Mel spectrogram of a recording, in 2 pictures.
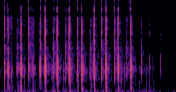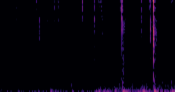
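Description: Fingertips and short nails rapidly tap and scratch the printed aluminium foil of a small hollow Kinder Surprise chocolate egg held in both hands, producing a quick run of crisp, crinkly clicks for about two seconds. The sound then drops to near silence with faint soft rustling, broken by a couple of sharp, bright foil clicks near the end.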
